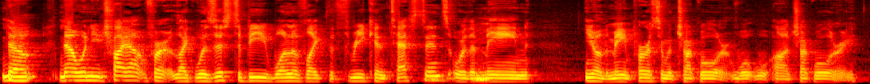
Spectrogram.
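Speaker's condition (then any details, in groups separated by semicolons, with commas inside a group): No condition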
